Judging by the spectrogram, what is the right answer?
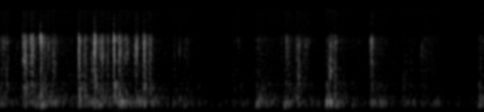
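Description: Typing on a computer keyboard: quick runs of faint keystrokes, a pause of about a second in the middle, then a few scattered keys.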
